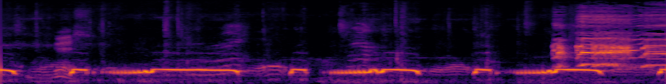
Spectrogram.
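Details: Caged puter pelung (Barbary dove) in breeding condition, cooing actively: low, steady coo phrases, each swelling then holding a flat tone before a short hooked note, repeated about every two seconds; a harsh, broad rasping burst near the end.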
